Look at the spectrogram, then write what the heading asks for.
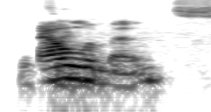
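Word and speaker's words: LMNT: I really love them it's called oh you can't see it elements so it's spelled l m NT and they they have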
